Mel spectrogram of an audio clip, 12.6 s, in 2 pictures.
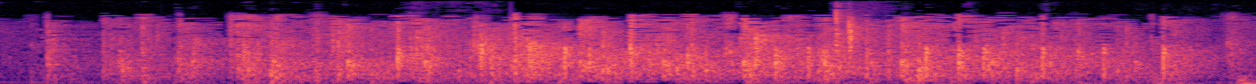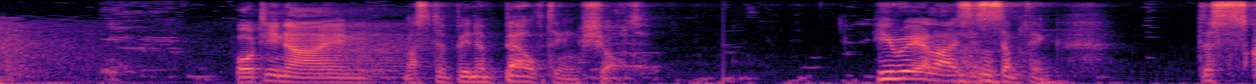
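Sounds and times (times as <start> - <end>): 
scattered clapping from a small crowd: 0.0 - 6.4
speech: 7.6 - 9.6, 10.7 - 12.5.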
